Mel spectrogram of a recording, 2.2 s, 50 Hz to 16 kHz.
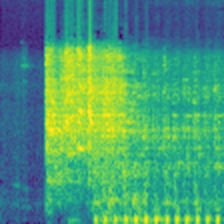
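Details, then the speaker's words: Kawasaki NS150 motorcycle started right after an engine overhaul (block, rings, cylinder head refitted): starter whirrs, then the engine catches and settles into a steady, even low thump with no knocks or rattles. A healthy start and idle. "Uy! Ganda ng andar, oh. Kick natin, kick."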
